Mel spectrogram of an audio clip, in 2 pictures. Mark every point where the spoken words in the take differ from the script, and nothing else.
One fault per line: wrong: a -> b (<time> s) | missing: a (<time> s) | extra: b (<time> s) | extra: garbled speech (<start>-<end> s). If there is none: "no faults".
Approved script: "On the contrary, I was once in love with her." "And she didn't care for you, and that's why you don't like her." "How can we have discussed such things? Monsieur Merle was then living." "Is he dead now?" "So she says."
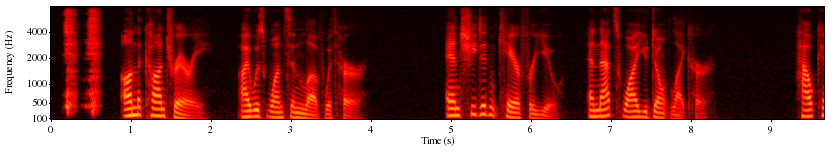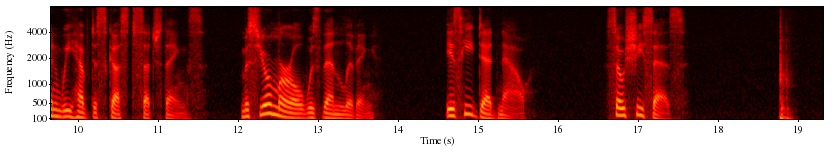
no faults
